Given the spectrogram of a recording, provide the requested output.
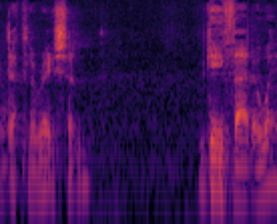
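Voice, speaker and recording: A somewhat breathy man's voice at medium pitch, moderate pace and flat, monotone intonation. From Palestinian, raised partly in Kuwait. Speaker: refugee and former cafe owner. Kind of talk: interview. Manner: halting, with frequent false starts.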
